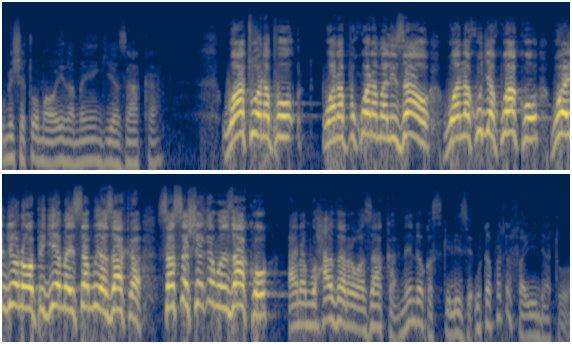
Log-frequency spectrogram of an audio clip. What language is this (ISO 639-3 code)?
swa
